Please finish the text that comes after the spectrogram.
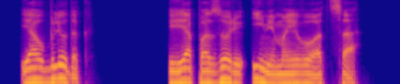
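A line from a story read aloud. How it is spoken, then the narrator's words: Calm. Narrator (Russian): спокойно сказал я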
